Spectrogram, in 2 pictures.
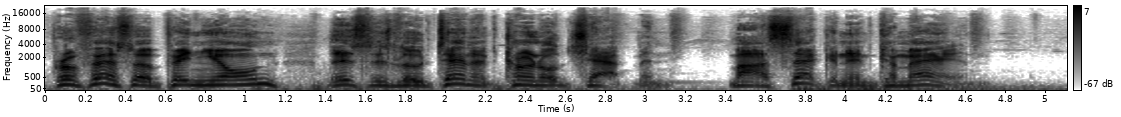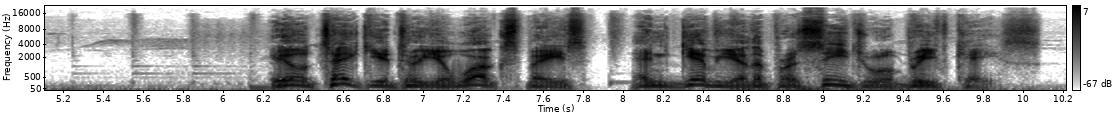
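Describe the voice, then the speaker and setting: An actor playing a blustering, bossy old army colonel with a gravelly voice. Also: male voice, on the high side, expressive, normal speed, fairly bright tone, soft background music, heavily acted. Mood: gruff. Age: older. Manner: gruff, boastful and commanding.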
